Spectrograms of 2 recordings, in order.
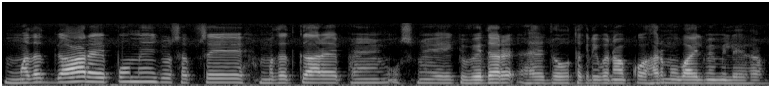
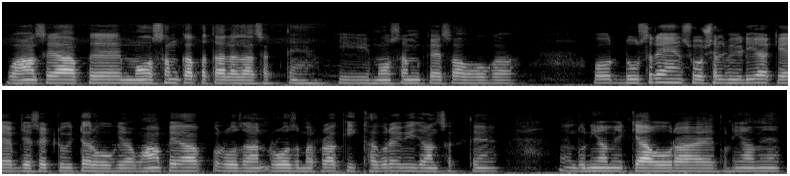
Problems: constant background noise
